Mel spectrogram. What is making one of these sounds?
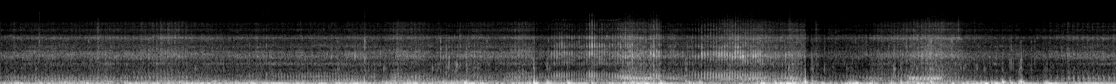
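A dirt bike engine revs while climbing a dirt trail.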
